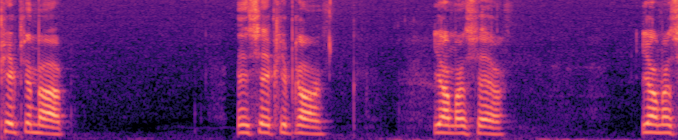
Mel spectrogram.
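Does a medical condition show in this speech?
Yes: Down syndrome; low muscle tone, poor balance, delayed reaction time, took 6 years to learn bike riding; tying shoes difficult, works 5 to 10 times harder to build muscle.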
